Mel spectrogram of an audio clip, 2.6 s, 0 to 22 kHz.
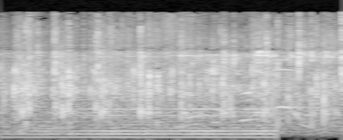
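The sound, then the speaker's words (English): A crowd claps and cheers in sustained applause for speaker Reverend Hagler at the May Day Rally, March and Festival for International Workers' Day in Washington, D.C., on May 1, 2018. The applause is dense and steady, with a low humming drone underneath that cuts off abruptly near the end. “One more round of applause for him.”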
